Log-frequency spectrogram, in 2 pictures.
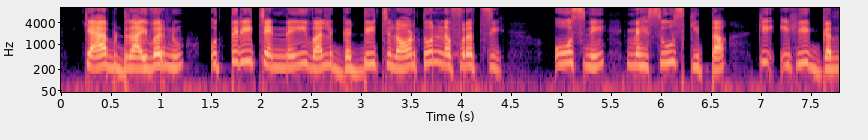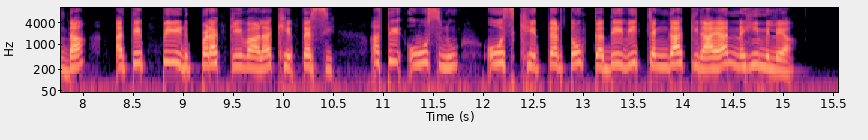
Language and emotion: Punjabi, disgusted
